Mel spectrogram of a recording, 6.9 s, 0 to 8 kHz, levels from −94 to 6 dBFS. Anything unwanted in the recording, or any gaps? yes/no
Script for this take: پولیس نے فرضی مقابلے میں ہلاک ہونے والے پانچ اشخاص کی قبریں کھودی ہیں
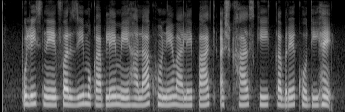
no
